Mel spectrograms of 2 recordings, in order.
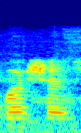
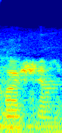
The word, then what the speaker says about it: Bush's: So, President Bush's paintings were on display. It sounds like it it actually sounds exactly like bushes.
